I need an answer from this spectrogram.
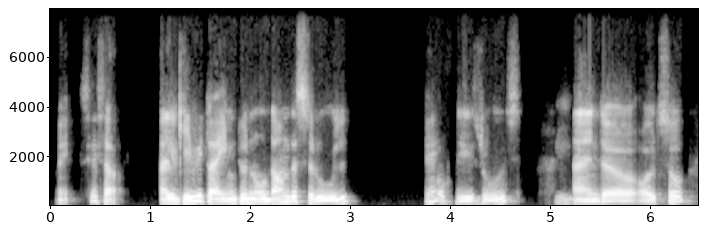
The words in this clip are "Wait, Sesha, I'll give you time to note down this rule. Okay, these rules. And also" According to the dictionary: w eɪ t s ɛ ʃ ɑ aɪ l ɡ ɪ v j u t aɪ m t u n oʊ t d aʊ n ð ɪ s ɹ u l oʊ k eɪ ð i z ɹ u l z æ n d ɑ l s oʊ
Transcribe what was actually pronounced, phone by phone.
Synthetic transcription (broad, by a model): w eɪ s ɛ s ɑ aɪ l ɡ ɪ v j u t aɪ m t u n oʊ d aʊ n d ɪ s ɹ u l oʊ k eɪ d i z ɹ u l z æ n d ɑ l s oʊ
